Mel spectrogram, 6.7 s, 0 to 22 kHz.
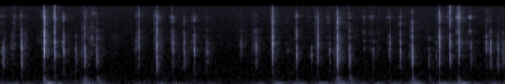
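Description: Slow typing with both hands' fingertips on a black Keychron K3 Pro low-profile mechanical keyboard with Gateron Red low-profile switches and plastic keycaps, resting on a desk mat. An uneven stream of short, crisp keystrokes gives bright plastic clacks over a soft low thud, each cut off almost instantly with no ring.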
